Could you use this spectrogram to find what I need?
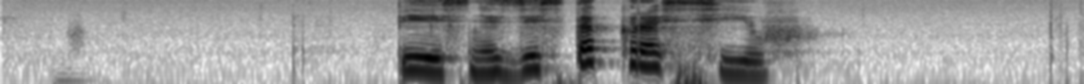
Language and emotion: Russian, positive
